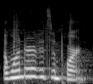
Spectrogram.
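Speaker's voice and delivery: a mock debate over the unknown call; hesitant musing. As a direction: act unsure whether to pick up. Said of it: "you're like".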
